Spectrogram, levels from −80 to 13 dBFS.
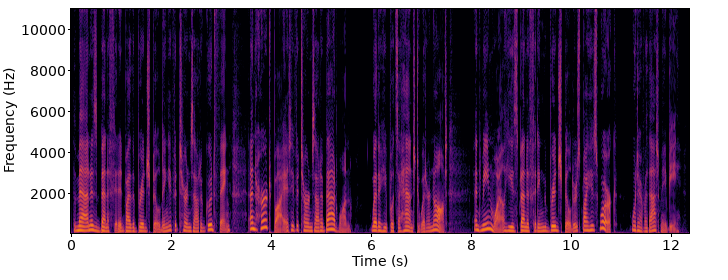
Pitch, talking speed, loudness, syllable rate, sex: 190 Hz, 245 wpm, -21 LUFS, 6.2 syllables/s, female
